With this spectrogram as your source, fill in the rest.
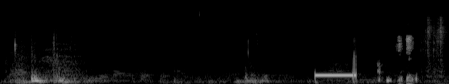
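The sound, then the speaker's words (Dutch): A telephone call being placed: faint voices and murmur give way to a loud, steady tone of about a third of a second, followed by a few short, higher beeps. “Gaan we even mee bellen om te vragen hoe het met Excelsior is.”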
